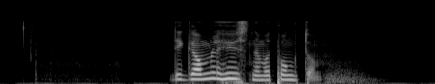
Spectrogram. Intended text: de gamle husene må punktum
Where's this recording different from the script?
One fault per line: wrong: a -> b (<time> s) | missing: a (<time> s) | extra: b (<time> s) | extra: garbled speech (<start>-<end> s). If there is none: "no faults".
no faults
